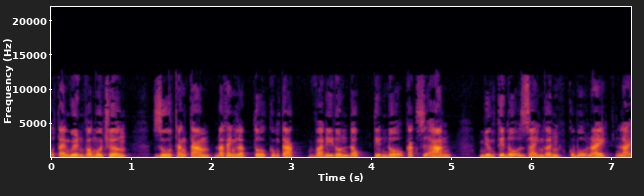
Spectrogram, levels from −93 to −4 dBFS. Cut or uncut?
uncut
